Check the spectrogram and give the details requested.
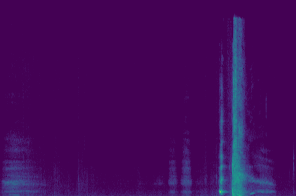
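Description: A few catching build-up breaths, then one forceful sneeze with a trailing voiced exhale; an ordinary sneeze.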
